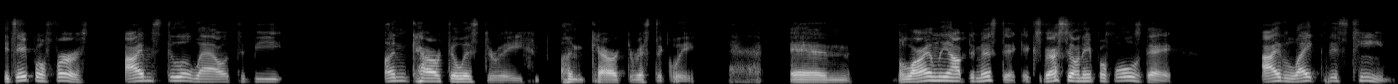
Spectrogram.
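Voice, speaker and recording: A man's voice: mid-range voice, animated, measured pace, pauses often, a little mellow, dry recording, dull audio. A man hosting his own podcast, talking casually in a rambling, self-correcting way with bursts of animation. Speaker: podcast host. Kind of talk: casual solo podcast talk.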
